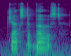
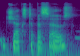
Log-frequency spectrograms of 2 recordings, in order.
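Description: First: Said in the usual way. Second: "juxtaposed" slowly garbled to end in "-uh-sohz"; mispronounced word. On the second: Real, not acted. Reviewer admits he cannot say the word, "juxtaposed" fumbled as "juck-stuh-puh-sohz". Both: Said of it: "I cannot say the word".

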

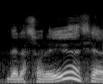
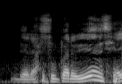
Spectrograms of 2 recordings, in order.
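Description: First: "sobrevivencia" said as the first, mistaken word choice; tripping over "sobrevivencia" before self-correcting; slip of the tongue. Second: "supervivencia" said carefully as the corrected word; self-correction. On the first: Speaker stumbling mid-rant, says "sobrevivencia" by mistake. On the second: Speaker fixing his own slip, says "supervivencia" carefully. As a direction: settle on "supervivencia", a bit deliberately. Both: Shown as a demonstration. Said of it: "el acto de dislexia más grande".

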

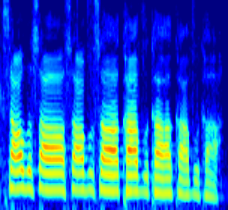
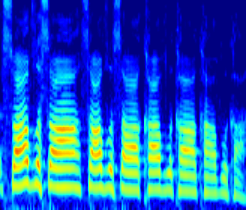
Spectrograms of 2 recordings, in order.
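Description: First: "Sav l'sa, sav l'sa, kav l'ka, kav l'ka" tossed back louder, like a dismissive taunt; mocking Hebrew retort. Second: "Sav l'sa, sav l'sa, kav l'ka, kav l'ka" read as chanted Hebrew syllables, a little louder; Hebrew phrase read out. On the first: Israel answering God back with louder singsong babble. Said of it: "And they come back". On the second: Shown as a demonstration. Preacher reading the Hebrew verse to the congregation, rhythmic and a little louder. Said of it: "this is what it says in the Hebrew".

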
